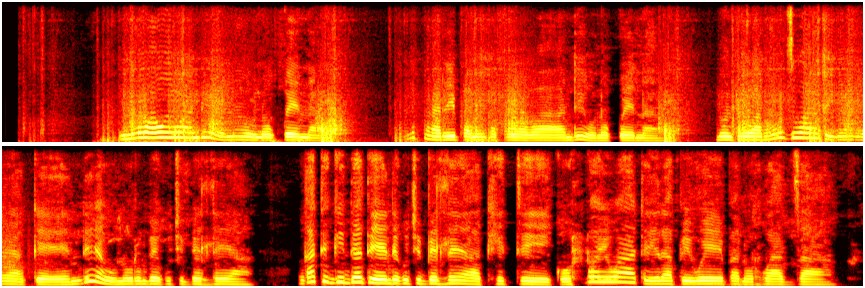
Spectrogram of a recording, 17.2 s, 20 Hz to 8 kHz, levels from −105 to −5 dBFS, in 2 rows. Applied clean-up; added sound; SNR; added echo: neural mask model RNNoise.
